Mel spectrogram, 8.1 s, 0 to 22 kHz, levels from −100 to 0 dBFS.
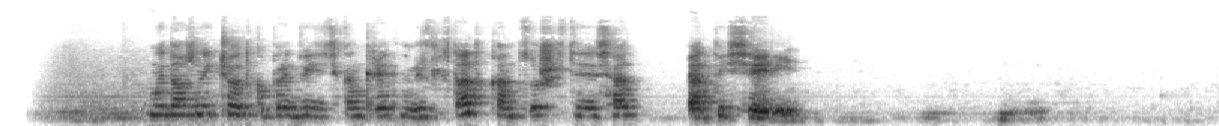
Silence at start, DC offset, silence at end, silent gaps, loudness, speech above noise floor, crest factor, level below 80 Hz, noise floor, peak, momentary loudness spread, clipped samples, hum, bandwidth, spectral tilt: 0.4 s; under 0.1%; 1.2 s; none; -23 LUFS; 48 dB; 22 dB; -72 dBFS; -71 dBFS; -4 dBFS; 22 LU; under 0.1%; none; 11 kHz; -3.5 dB/octave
